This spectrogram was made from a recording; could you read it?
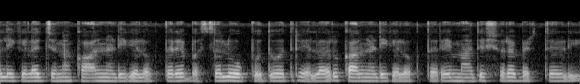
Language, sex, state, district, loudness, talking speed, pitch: Kannada, female, Karnataka, Chamarajanagar, -19 LUFS, 125 wpm, 165 Hz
